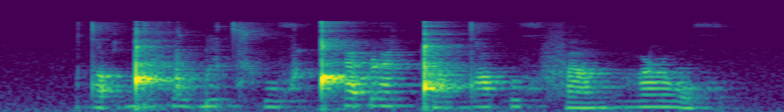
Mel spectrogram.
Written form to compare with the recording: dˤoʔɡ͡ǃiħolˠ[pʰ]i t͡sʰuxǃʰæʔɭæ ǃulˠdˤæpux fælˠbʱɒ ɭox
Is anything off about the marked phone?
yes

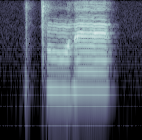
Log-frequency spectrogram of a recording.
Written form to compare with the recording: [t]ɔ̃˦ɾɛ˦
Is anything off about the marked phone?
no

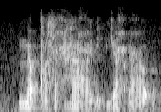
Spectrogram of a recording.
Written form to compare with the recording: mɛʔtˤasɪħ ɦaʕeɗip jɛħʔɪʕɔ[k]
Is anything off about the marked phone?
yes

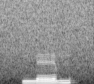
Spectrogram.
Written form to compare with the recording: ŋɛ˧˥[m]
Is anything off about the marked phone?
no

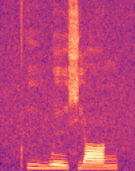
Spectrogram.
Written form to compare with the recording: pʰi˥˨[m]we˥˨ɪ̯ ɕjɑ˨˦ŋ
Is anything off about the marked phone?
no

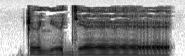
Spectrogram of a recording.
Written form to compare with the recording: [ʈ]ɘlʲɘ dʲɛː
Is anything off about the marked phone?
no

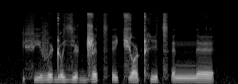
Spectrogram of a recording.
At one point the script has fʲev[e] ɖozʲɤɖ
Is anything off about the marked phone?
no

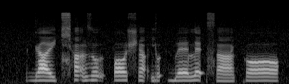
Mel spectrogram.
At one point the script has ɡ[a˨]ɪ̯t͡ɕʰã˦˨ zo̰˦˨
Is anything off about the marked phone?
no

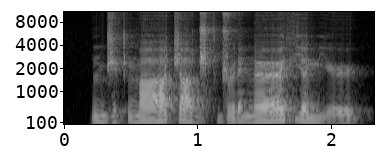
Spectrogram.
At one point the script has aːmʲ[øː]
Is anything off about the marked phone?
no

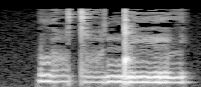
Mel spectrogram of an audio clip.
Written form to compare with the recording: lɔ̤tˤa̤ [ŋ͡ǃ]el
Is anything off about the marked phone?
no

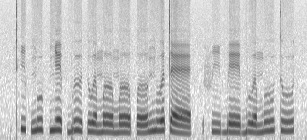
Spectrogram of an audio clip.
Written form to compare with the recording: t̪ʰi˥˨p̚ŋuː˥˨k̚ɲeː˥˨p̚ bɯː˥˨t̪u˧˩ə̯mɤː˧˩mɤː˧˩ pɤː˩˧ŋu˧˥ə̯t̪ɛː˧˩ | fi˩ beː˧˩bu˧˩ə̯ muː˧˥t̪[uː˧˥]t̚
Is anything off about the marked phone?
no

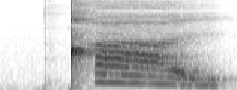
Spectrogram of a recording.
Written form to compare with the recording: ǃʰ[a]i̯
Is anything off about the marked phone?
yes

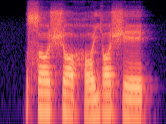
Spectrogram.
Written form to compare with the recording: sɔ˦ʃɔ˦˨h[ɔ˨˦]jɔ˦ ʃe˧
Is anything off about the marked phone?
no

